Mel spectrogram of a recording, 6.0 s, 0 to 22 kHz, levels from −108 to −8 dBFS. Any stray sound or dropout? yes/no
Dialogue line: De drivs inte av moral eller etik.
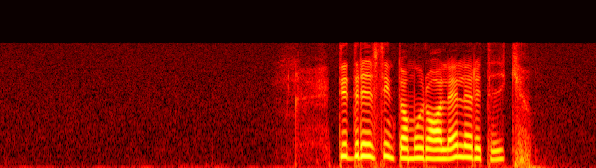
no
